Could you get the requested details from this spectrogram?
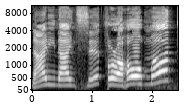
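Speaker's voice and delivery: put-on yelling voice. Reacting to a ninety-nine cent monthly price: Blaze voice, yelling. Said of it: "That was my Blaze voice".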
